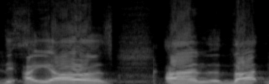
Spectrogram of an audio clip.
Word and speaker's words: Ayalas: I pronounced that correct, right? The Ayalas.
